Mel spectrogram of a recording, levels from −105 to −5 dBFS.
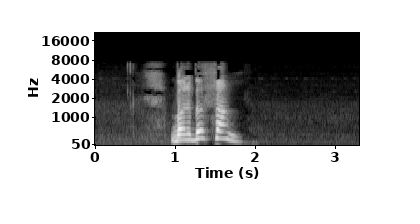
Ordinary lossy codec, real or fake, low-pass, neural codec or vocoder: MP3, 32 kbps; real; 7.2 kHz; none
